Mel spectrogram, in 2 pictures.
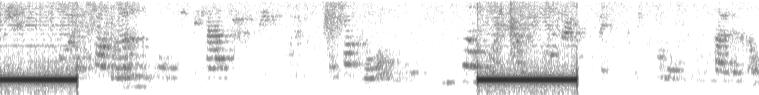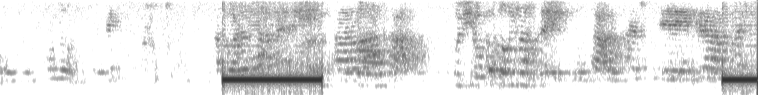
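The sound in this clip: Steady telephone tones sound while a client is being called: four one-second beeps at an even pitch, about five seconds apart. A person talks in the gaps between them.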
